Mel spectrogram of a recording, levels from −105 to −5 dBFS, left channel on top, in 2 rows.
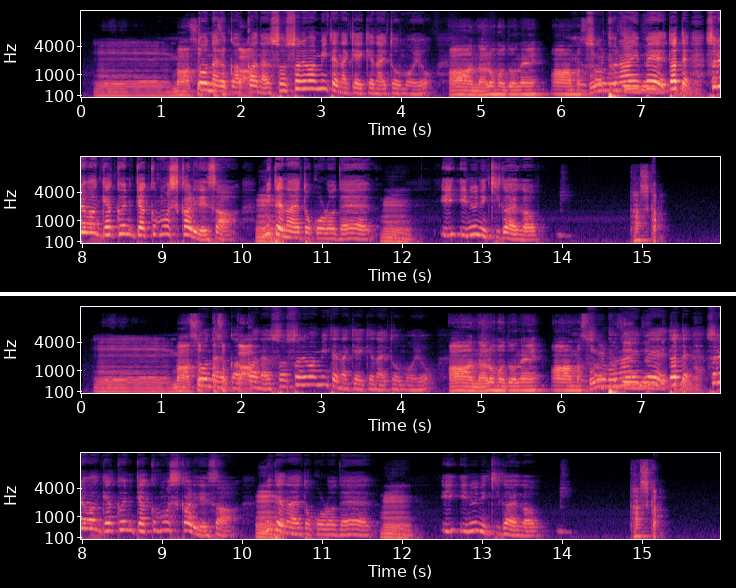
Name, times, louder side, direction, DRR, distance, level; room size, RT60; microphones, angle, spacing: voice 1, 0.1-2.2 4.6-7.6 10.2-10.5 11.7-12.1 13.9-14.0 14.8-15.2, right 1 dB, 10° right, 0.4 m, -35 dB
voice 2, 1.5-4.4 6.2-9.9 10.2-11.7 12.5-13.7 15.1-15.2, left 4 dB, 70° left, 0.8 m, -30 dB
15.0 x 11.5 x 2.2 m
head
